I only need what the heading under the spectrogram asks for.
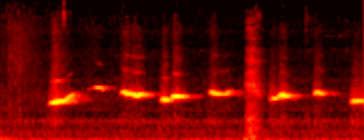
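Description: A short whistled melody of about nine clear, bright notes moving up and down in a lilting rhythm, with a brief click partway through. No one speaks.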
